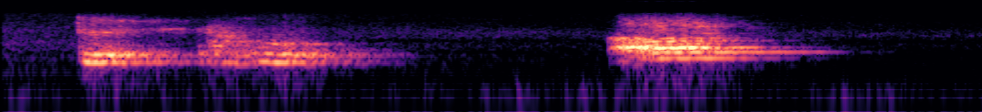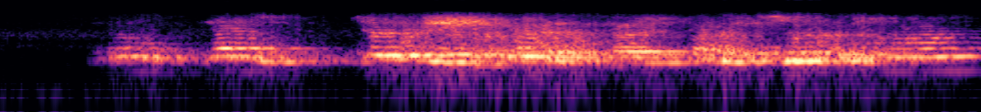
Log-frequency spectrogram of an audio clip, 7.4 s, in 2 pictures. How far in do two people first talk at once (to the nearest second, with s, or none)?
5 s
